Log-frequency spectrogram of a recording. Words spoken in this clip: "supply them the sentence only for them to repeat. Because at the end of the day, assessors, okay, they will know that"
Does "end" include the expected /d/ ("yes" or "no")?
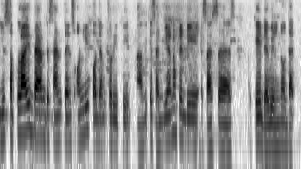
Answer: no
